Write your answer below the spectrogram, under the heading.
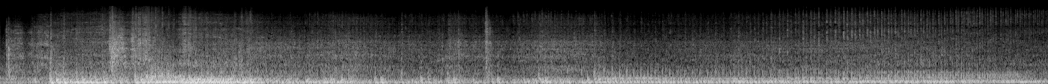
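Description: vehicle, motorcycle engine

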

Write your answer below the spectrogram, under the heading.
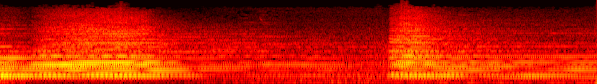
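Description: vehicle, train passing with horn

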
